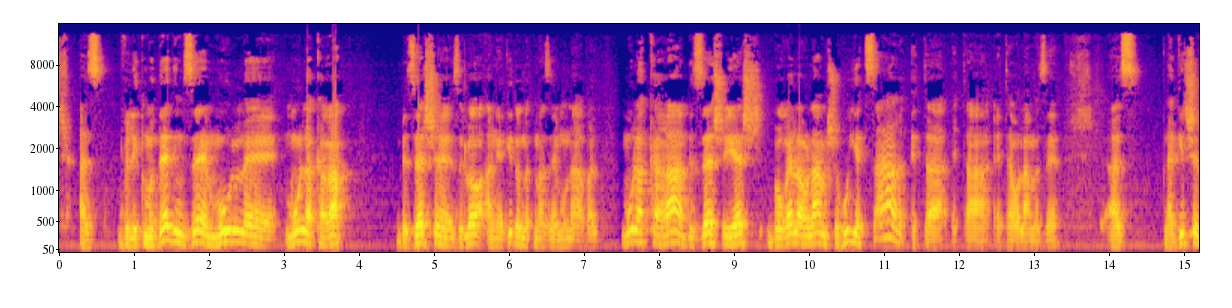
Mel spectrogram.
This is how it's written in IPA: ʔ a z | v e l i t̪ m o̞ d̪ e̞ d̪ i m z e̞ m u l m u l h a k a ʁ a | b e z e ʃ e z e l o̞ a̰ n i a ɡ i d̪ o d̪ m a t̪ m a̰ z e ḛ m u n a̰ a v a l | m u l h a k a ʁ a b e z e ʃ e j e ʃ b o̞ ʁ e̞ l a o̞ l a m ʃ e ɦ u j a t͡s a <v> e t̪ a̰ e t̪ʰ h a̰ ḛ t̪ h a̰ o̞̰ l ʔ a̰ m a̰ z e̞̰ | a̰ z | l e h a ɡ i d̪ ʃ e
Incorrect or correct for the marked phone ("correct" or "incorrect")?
incorrect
